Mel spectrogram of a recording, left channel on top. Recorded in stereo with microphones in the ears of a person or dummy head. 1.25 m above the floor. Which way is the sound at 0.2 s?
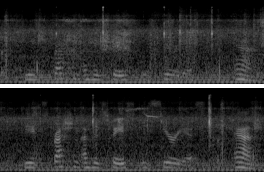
55° right (ahead or behind).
